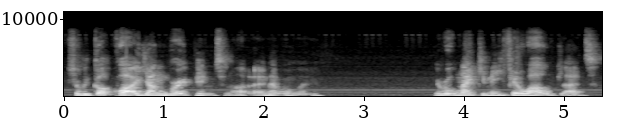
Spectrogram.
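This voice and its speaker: A man's voice: fairly high pitch, moderate pace, darkish tone, husky, highs cut off. A man, hosting a casual live stream, chatting matily with viewers and laughing easily. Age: 20s.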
